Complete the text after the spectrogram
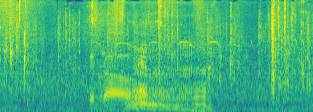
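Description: A dog whines softly.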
